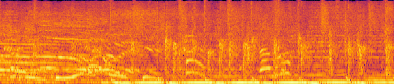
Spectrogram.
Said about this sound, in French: Et on s'applaudit.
